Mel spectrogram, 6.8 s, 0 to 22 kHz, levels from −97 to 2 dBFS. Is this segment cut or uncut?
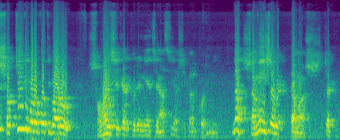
cut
